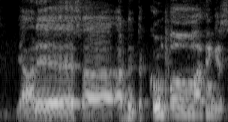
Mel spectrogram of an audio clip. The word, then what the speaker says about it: Antetokounmpo: Giannis Antetokounmpo, I think is how you pronounce his name. They have Giannis Antetokounmpo, Drew Holiday, Chris Middleton, Brook Lopez.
